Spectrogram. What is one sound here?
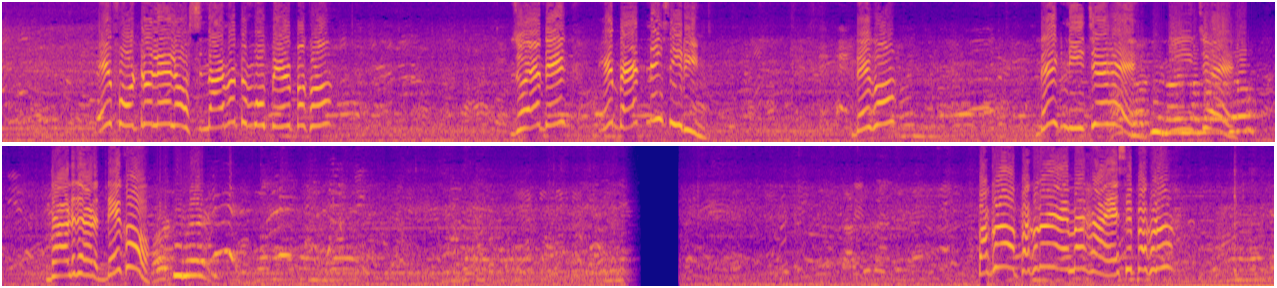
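Young girls shout and squeal excitedly close by.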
